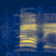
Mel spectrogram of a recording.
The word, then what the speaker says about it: Na'Vi: Na'Vi, I said it right there.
